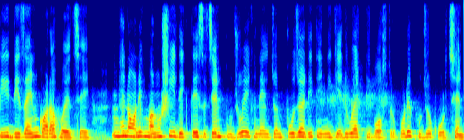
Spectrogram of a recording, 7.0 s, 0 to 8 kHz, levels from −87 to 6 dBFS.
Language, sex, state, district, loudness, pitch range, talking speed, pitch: Bengali, female, West Bengal, Paschim Medinipur, -15 LUFS, 195-235 Hz, 170 wpm, 210 Hz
